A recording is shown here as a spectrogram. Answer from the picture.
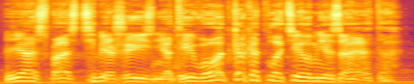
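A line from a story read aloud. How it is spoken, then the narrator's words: Growled. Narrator (Russian): прорычал он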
